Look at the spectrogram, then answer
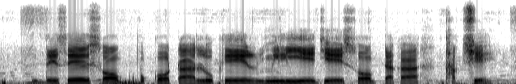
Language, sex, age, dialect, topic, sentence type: Bengali, male, 25-30, Western, banking, statement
